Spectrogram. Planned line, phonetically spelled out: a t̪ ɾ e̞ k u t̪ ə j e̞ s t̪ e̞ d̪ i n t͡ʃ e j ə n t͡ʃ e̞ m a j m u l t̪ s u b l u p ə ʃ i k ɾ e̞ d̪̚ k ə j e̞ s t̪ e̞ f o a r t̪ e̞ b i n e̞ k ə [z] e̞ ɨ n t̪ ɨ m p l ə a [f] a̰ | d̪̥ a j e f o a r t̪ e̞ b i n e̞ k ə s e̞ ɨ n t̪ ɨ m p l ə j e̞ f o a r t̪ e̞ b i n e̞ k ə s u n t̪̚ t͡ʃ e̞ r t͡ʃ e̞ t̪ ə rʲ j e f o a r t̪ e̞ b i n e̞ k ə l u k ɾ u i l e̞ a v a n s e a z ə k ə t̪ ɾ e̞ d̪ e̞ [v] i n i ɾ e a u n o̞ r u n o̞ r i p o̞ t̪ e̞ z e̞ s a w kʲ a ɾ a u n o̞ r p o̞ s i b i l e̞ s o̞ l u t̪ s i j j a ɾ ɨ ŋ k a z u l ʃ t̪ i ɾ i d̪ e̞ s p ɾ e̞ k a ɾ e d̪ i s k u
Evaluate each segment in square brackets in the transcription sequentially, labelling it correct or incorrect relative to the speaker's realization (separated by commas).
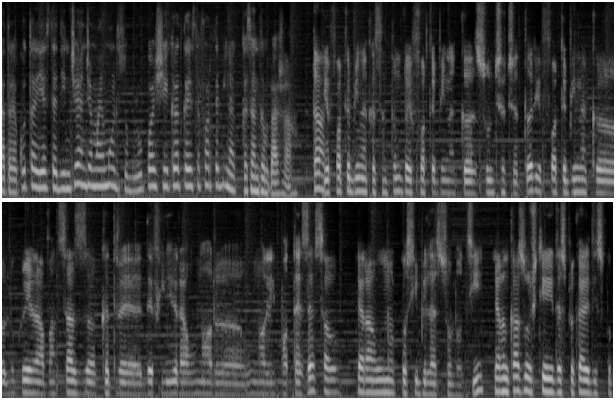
incorrect, incorrect, incorrect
